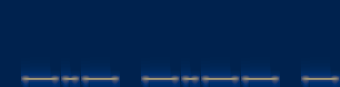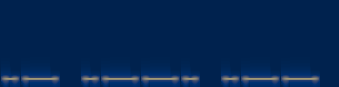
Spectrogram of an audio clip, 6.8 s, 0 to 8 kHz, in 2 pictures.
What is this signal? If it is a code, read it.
Morse code, heard as a keyed tone, about 12 wpm, 800 Hz. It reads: KYKPW
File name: Morse / ltr-12wpm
